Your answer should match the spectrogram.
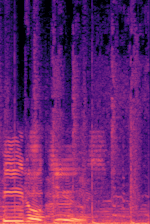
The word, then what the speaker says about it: Betelgeuse: Betelgeuse. It's pronounced Beetlejuice.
